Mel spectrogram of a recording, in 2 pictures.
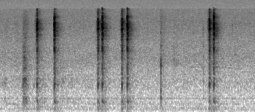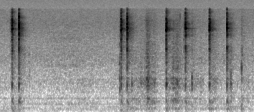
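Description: Faint, irregular computer clicks from a mouse and keys being worked, often in quick pairs, with a quicker run of clicks near the end.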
